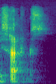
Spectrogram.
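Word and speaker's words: ⲥⲁⲣⲝ: sorry but it's just sucks it's a greek word if you ask any greek person to say the word for flesh they'll say sucks the next two words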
